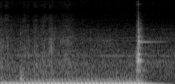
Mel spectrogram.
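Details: Boiler humming (гудит котел), recorded as the damper (шибер) is closed; deep steady drone with stacked low tones that keeps going after the damper shuts, cause not yet found.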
